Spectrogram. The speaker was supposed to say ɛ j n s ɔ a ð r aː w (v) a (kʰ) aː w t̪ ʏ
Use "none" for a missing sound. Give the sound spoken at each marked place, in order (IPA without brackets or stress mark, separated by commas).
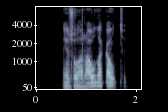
ð, k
